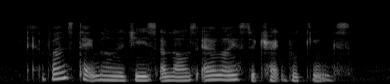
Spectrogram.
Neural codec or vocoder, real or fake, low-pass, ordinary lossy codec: none; real; 7.2 kHz; none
